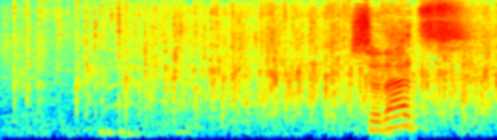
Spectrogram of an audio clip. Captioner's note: applause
